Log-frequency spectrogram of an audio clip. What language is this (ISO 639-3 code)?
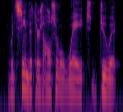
eng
